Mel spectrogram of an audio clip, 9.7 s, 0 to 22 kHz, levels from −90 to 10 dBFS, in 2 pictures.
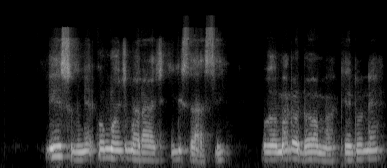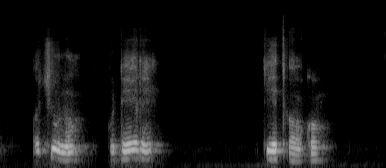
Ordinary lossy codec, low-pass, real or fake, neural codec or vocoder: Opus, 16 kbps; 14.4 kHz; fake; codec, 32 kHz, 1.9 kbps, SNAC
